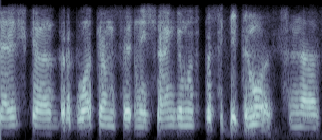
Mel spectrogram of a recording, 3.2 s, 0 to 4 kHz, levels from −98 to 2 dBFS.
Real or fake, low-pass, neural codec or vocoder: fake; 3.6 kHz; codec, 32 kHz, 1.9 kbps, SNAC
